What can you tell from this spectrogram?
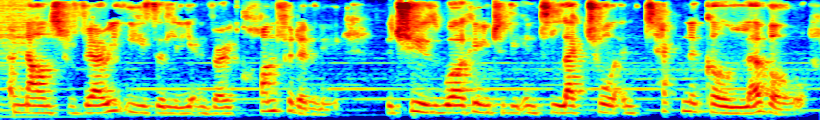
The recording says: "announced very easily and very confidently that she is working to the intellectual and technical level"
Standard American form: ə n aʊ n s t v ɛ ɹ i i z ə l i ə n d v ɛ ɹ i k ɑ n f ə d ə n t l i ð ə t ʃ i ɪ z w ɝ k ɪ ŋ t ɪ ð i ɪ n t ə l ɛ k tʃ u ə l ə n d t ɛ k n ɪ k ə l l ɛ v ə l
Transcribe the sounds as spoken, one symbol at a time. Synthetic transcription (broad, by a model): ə n aʊ n s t v ɛ ɹ i i z ə l i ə n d v ɛ ɹ i k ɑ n f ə d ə n t l i ð ə t ʃ i ɪ z w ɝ k ɪ ŋ t ɪ ð i ɪ n t ə l ɛ k tʃ u ə l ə n t ɛ k n ɪ k ə l l ɛ v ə l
